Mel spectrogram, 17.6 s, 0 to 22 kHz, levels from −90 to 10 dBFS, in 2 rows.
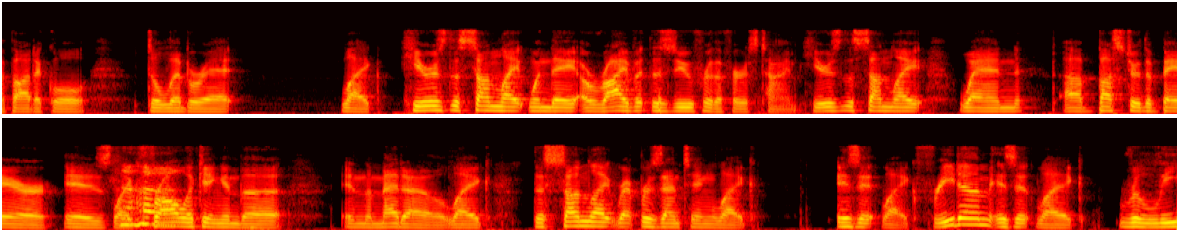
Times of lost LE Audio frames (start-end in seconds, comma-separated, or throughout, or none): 4.93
